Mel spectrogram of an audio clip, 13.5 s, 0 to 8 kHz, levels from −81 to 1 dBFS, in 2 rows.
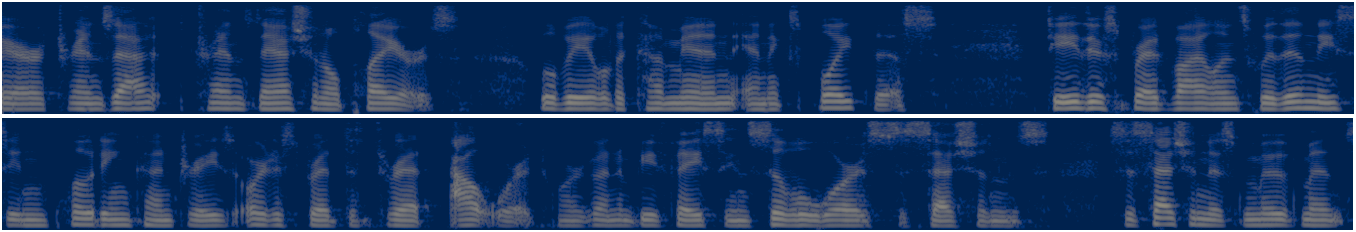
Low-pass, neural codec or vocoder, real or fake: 7.2 kHz; vocoder, 44.1 kHz, 80 mel bands, Vocos; fake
